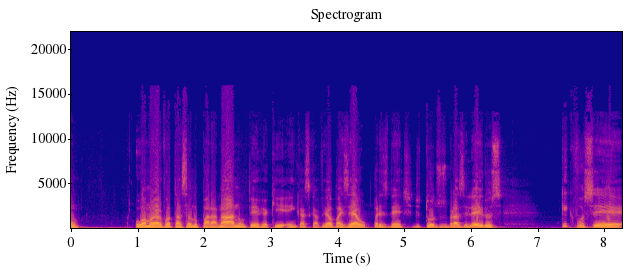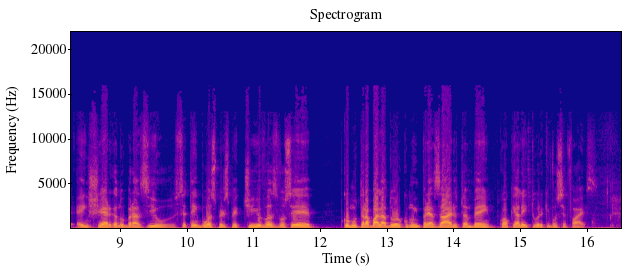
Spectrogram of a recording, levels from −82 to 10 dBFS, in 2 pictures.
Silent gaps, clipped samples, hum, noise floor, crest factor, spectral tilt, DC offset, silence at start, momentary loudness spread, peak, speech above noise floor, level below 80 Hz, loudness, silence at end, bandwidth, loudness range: none; under 0.1%; none; -45 dBFS; 12 dB; -7.5 dB/octave; under 0.1%; 0 s; 10 LU; -2 dBFS; 31 dB; -38 dBFS; -15 LUFS; 0.1 s; 15 kHz; 3 LU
